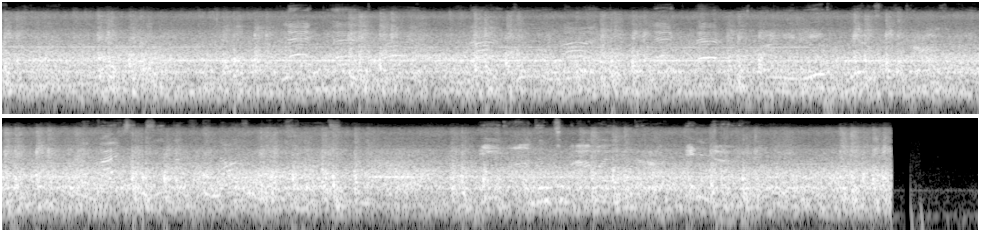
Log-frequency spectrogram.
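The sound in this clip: Rail carriage clatter during a train ride: a loud, steady rumble with rattling wheel and track noise that runs without a break, then cuts off abruptly near the end.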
